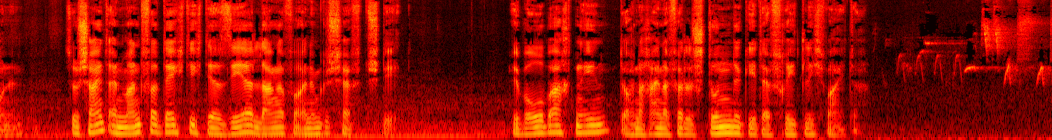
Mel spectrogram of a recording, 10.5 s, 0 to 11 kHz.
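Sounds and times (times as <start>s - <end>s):
speech: 0.7s - 4.1s, 5.1s - 8.7s
nightingale singing at night: 8.7s - 10.5s.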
